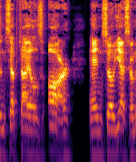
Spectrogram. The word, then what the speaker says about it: septiles: Also in February from Rick, we're going to be having the long awaited septiles and quintiles class.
